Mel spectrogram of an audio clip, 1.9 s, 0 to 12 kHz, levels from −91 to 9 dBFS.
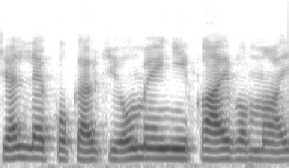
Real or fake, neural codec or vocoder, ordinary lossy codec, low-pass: fake; codec, 24 kHz, 3.1 kbps, DualCodec; none; none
